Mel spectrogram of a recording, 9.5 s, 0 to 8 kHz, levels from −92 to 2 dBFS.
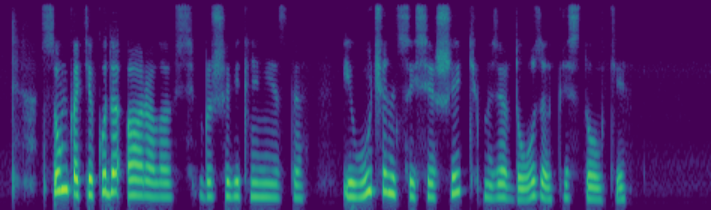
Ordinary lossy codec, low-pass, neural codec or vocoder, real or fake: Opus, 64 kbps; 7.2 kHz; autoencoder, 48 kHz, 32 numbers a frame, DAC-VAE, trained on Japanese speech; fake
